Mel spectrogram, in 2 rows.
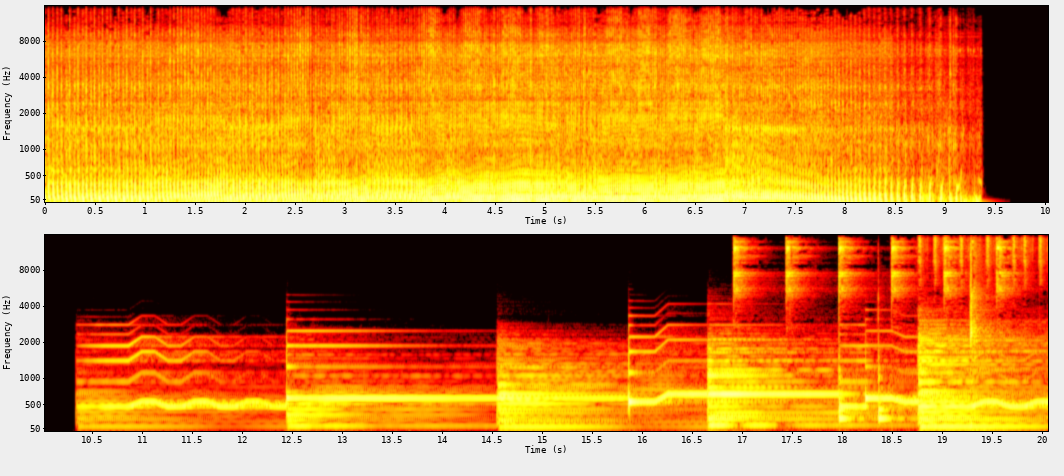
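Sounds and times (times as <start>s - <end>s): go-kart engine revving: 0.0s - 9.4s.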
